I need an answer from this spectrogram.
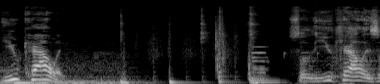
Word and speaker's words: YouKali: look at it so it's pronounced you Cali so the you Cal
